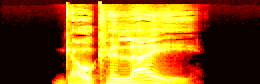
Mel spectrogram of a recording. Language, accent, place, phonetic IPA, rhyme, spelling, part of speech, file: German, Germany, Berlin, [ɡaʊ̯kəˈlaɪ̯], -aɪ̯, Gaukelei, noun, De-Gaukelei.ogg
- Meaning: 1. jugglery, buffoonery 2. pretense, sham, trickery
